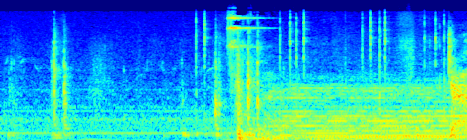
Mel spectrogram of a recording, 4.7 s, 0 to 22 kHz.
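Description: Fast, uneven keyboard typing on a computer during a Dota 2 game, clicks starting sparse then turning into a dense steady clatter with a rising background hum.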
